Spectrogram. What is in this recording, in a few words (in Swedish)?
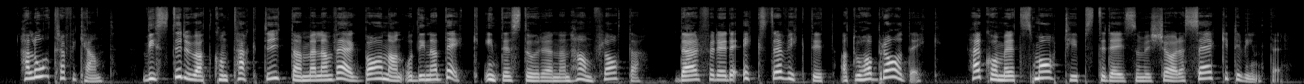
bilreklam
